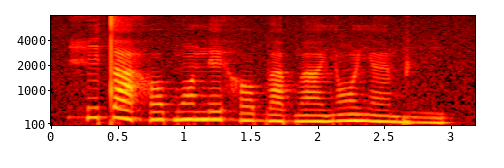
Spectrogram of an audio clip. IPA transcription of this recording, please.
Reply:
h i˦ t a˦˨ h ɔ˧ b ɔ̃˦ n e˦ h ɔ˧ b a˨ b ã˨ j ɔ̃˧ j ɛ̃˧ b i˨

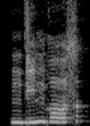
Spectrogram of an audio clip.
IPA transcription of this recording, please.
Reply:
n d i ŋ ɡ ɔː s

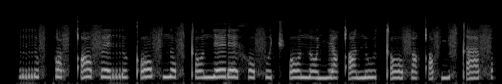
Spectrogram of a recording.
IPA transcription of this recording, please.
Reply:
r ʊ f qʷ ɛ f qʼ ɔ f ɛ r ʊ kʼ ɔ f n ɔ f tʼ ɔ n ɛ ɾ ɛ x ɔ f ʊ t͡ʃʼ ɔ n ɔ nʲ a qʼ a n u tʼ ɔ f a qʼ ɔ f nʲ ʊ f tʼ a f

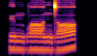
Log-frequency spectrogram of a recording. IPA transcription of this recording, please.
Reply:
ʉ m b ɔː n d ɔ

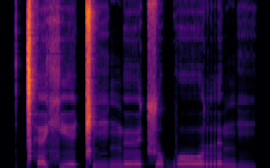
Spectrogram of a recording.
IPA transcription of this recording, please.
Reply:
ǀʰ ɛ xʲ eː ǁ i ŋ øː t͡s o b oː r ə ŋ i

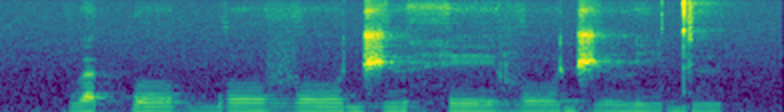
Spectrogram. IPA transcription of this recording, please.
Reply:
kʷ a˨ k͡p oː˦ ɡ͡b oː˦ v oː˦ d͡ʒ ɨ˦ h eː˦˨ v oː˧ d͡ʒ ɨ˨ l i˧ d ɨ˧

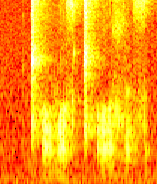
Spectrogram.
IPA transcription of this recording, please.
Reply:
ǁʰ ʌ v ʌ s ǁʰ ʌ ɮ ɛ s

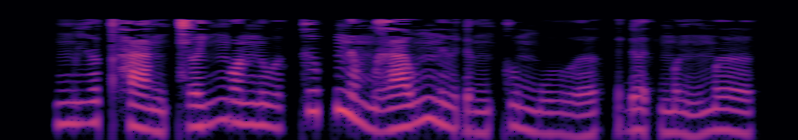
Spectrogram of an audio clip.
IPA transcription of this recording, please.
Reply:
m i˧˥ ə̯ t̪ʰ a˨˩ ŋ c ə˧˥ j ŋ ɔ˧ n u˨˩˦ ə̯ k ɨ˦˥ p̚ n ə˨˩ m ɣ a˧˥ w n ɨ˨˩ ɗ ə˨˩˦ ŋ k u˨˩ m w u˨˩˨ ə̯ | ɗ əː˨˩ t̚ m ə˨˩˨ ŋ m əː˨˩

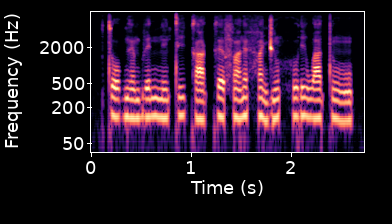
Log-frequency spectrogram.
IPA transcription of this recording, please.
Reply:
t o˧ ɡ ɛ̃˧ b e˧ n ĩ˨ t i˧ k a˨ k ɛ˧ f ã˧ ɾ ɛ̃˦ h ã˦˨ d͡ʒ ũ˨˦ h u˦ ɾ i˧ w a˧ t ũ˨

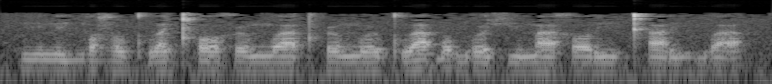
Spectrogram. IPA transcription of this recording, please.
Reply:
i n i ʎ ɔ z ɔ kʷʼ a cʰ ɔ x ə˞ ŋʷ a tʰ ə˞ ŋʷ ə˞ kʷʼ a ɓ ɔ ɡʷ ə˞ ç i m a x ɔ ɾ i kʰ a ɾ i ɡʷ a

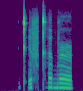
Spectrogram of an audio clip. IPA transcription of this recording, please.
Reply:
kʼ ɪ f kʰ ə b ə˞

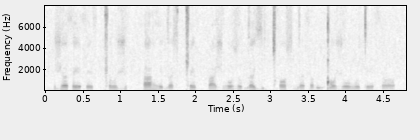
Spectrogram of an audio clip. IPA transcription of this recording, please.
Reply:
ʒ ɜ˥ θ e˩ θ e˩ θ ǁ ʊ˥ ʒ | a˥ ɦ e˩ ɡ ɜ˩ s ǁ e˥ p ɓ a˩ ʒ ɦ o˥ z ʊ˥ ɡ ɜ˥ zʲ ʌ˩ ǀʰ ɔ˥ s ɡ ɜ˩ θ ʌ˩ ɡ ŋ͡ǃ ɔ˥ ʒ o˥ β ʊ˥ t e˩ θ ʌ˩

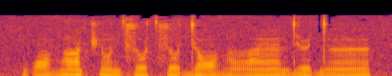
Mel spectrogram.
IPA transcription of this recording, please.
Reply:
w ɵ ðˤ æ̃ t͡ʃ õ d͡z o t͡s o d ɵ ðˤ æ̃ː d ø d œ̃ː

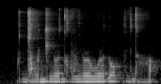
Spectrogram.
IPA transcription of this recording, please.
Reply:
ɡ͡ǀ o d͡ʒ i ɹ d o̤ v i ɹ u ɹ ɗ o k e̤ d ɑ̤

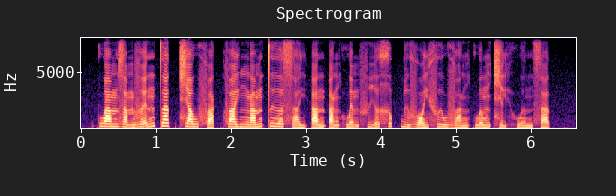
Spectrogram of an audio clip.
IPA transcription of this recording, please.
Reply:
k w a˧ m z a̰˧˨ m v ɛ̰˧˥ n t̪ a˦˥ t̚ t͡ɕ a˧ w f a˨˩ k̚ f a˧ j ŋ a˨˦ m t̪ ɨ˧ ə̯ s a̤˨˩ j ʔ a˧˩ n ʔ a̰˧˨ ŋ h w ɛ̰˧˨ m f ḭ˧˥ ə̯ x ə˦˥ p̚ ɓ ɨ˨˦ v ɔ˨˦ j f ɨ˧ w v a̤˨˩ ŋ k w ə˨˦ m t͡ɕ ə̰˧˨ j h w ə̤˨˩ n s a˨˩ t̚

